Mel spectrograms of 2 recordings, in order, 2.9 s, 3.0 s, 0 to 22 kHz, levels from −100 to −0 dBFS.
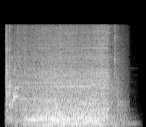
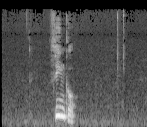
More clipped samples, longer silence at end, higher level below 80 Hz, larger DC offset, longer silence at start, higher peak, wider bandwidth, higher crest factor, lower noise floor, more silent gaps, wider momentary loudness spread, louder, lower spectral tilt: first, 0.7% vs under 0.1%; second, 0.45 s vs 1.45 s; first, -20 dBFS vs -54 dBFS; neither; second, 0.1 s vs 1 s; about the same, 0 dBFS vs 0 dBFS; second, 11 kHz vs 17 kHz; second, 10 dB vs 18 dB; second, -37 dBFS vs -46 dBFS; neither; second, 10 LU vs 27 LU; first, -9 LUFS vs -14 LUFS; about the same, -5.5 dB/octave vs -4.5 dB/octave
